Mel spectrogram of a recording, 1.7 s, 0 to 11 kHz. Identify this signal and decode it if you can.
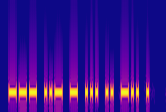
Morse code, heard as a keyed tone, about 46 wpm, 600 Hz. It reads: OUTSIDE
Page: Never 47wpm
